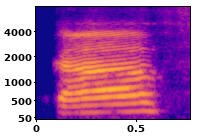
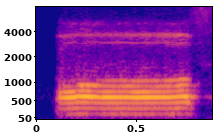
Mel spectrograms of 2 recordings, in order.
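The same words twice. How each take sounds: First: কাফ light, not from the throat; কাফ, a light front sound; light kaf. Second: কফ from deep in the throat; কফ, sounded from inside the throat; deep throat qaf. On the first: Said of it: "গলার ভিতর থেকে না, হ্যাঁ, একটু হালকা ভাবে". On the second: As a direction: pull কফ back into the throat. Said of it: "কফ একটু গলার ভিতর থেকে উচ্চারণ হবে". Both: Shown as a demonstration.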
